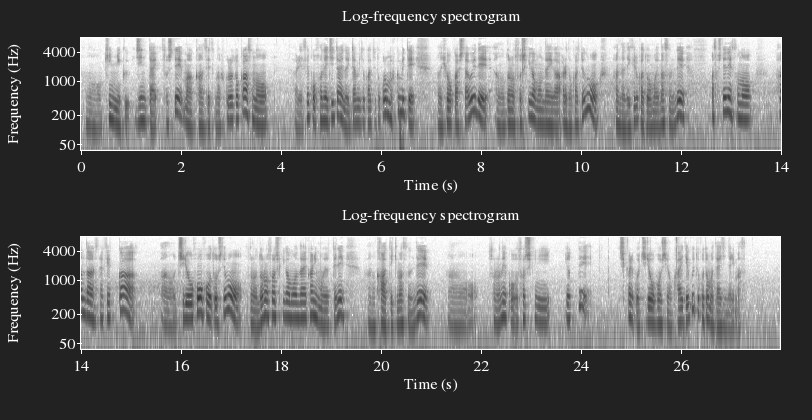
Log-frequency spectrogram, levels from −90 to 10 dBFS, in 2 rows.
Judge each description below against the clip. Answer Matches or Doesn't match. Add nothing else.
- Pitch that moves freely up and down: Matches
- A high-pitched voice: Doesn't match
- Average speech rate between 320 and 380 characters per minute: Matches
